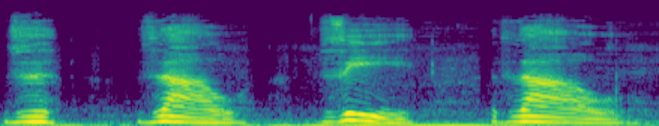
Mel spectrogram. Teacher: Ito po ay hinaharangan natin ang hangin. Zzz. Kaya nagkakaroon ng vibration, nagiging voiced sound po ito. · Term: hard TH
